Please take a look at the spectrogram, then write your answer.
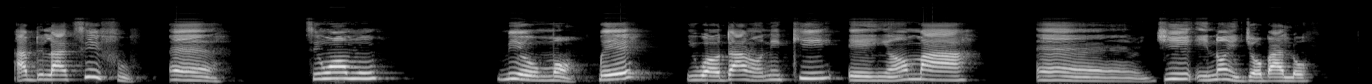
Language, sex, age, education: Yoruba, female, 46-60, tertiary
